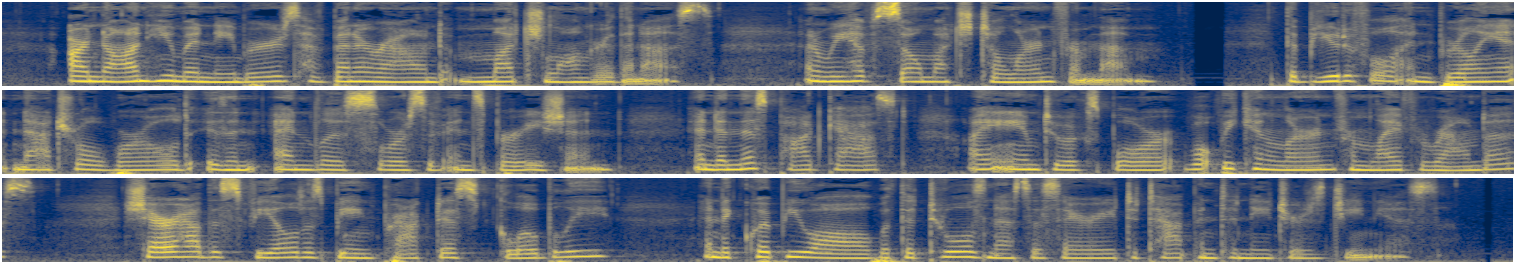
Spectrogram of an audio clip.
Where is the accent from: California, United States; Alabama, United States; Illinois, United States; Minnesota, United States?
California, United States; I grew up in the Bay Area and also lived in the desert of Southern California for a few formative years.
